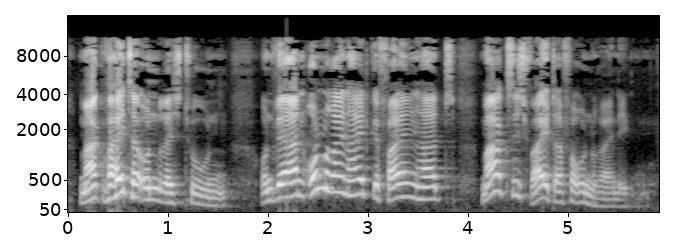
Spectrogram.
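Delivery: loud, declaiming Bible reading; scripture reading. Acted. Preacher reading Revelation aloud to the church, loud and declaiming. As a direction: proclaim the text to the congregation.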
